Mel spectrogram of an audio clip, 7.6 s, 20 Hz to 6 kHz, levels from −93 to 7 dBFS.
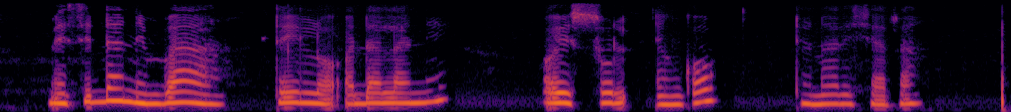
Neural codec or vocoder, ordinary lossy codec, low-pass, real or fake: none; none; 5.4 kHz; real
